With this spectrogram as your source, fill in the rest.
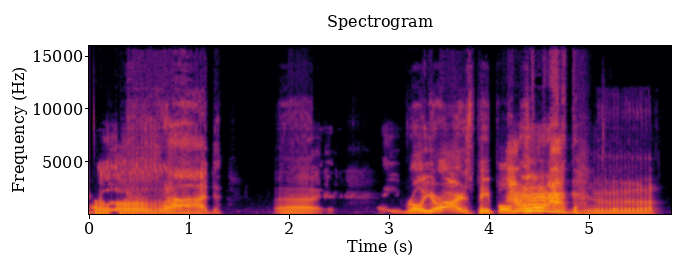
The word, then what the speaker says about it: Harad: Harad. Sounds smarter to roll your R's. Makes you sound more Tolkienian.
